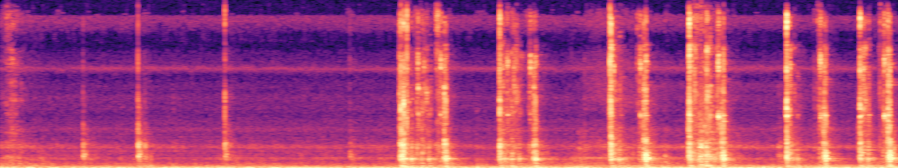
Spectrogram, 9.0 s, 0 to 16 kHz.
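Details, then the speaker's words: Suzuki Verona EGR valve solenoid (measured about 8.5 ohms, in the 8–10 ohm spec) gives sharp dry clicks, single and in quick clusters, each time its driver wire is grounded; the EGR solenoid is switching properly. "What we are going to do would be to test the solenoid, and we actually are going to see if it clicks by grounding the solenoid, the driver wire, from the driver to the ground. You should be able to hear it click."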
